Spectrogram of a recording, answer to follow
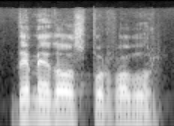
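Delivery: low, offhand buyer's reply; lightly acted matter-of-fact customer; casual shopper. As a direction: order it casually, dropping low. Acted shopper buys without hesitation.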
